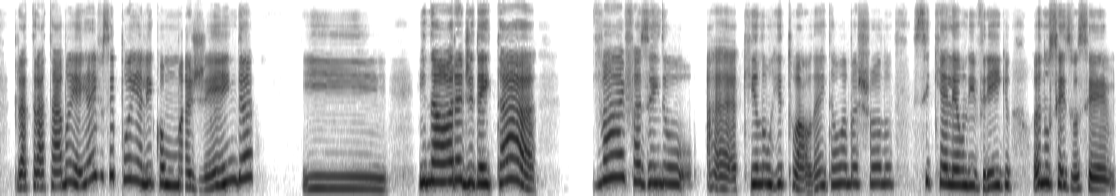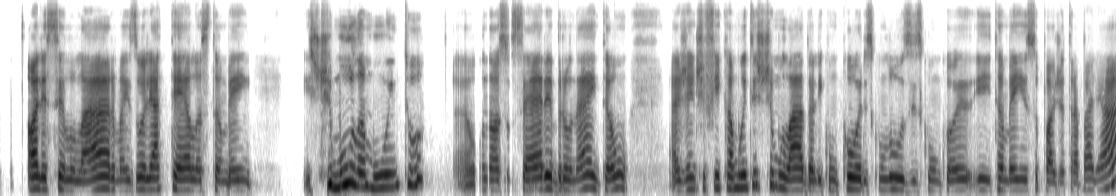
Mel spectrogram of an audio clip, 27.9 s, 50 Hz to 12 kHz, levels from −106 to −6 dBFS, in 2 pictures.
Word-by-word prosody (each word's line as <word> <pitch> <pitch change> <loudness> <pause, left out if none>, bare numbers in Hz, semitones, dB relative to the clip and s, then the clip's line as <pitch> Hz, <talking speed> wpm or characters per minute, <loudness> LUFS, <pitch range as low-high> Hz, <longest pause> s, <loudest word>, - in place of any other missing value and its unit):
pra 220 0 0
tratar 230 +1 -1
amanhã. 275 -1 +1
E 275 - -1
aí 405 +5 0
você 425 +1 -2
põe 355 -3 -3
ali 285 0 +1
como 270 -2 +3
uma 250 0 +2
agenda. 255 - +1 0.6
E 200 -2 -4 0.4
e, 300 - +6
na 315 0 +6
hora 330 +1 +5
de 280 +1 +5
deitar, 280 - +4 0.7
vai 365 +9 +1
fazendo, 290 +5 -1 0.2
eh, 200 -4 -2
aquilo 275 +7 +1
um - - +5
ritual, 255 - -1
né? 225 - -5
Então 270 +2 -2
abaixou 280 0 -3
a - - -2
luz 280 -1 -5 0.2
se 320 - -6
quer 280 -1 0
ler 260 -1 +5
um - - +3
livrinho 245 +2 +1 0.3
eu - - +2
não 290 0 +5
sei 265 -3 +1
se 215 - -10
você 190 -3 +1 0.3
olha 195 -1 +6
celular. 185 +1 +2
Mas 175 -1 -8
olhar 190 -1 +1
telas 180 -4 0
também 175 - -6 0.6
estimula 265 -1 +5
muito, 240 - -1 0.7
o 185 - -11
nosso 175 -1 -5
cérebro, 185 0 +1
né? 200 +5 -1
Então 195 +2 -2 0.5
a 170 - -4
gente 190 +3 -5
fica 210 -1 -3
muito 215 +3 0
estimulado 205 -8 0
ali 170 0 -5
com 175 -4 -10
cores, 185 -1 +2
com 365 - -12
luzes, 365 -3 -3
com 170 -3 -13
cor. 170 +3 -5 0.2
E 355 -1 -6
também 180 -1 -4
isso 175 - -9
pode 160 -3 -6
atrapalhar. 185 +5 -4
220 Hz, 145 wpm, -26 LUFS, 185-280 Hz, 0.7 s, e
